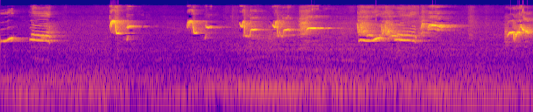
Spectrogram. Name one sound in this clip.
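A songbird sings loud, clear whistling phrases close by, in short bursts.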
